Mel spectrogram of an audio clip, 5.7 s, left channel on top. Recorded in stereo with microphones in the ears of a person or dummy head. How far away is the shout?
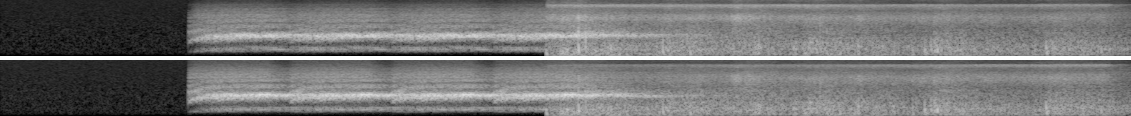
I don't hear a shout.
